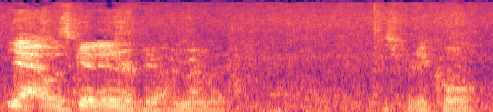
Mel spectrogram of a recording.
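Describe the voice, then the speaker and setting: A man's voice: low voice, steady tone, very fast. A man interviewing guests casually backstage. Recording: clearly noisy backstage interview audio.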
